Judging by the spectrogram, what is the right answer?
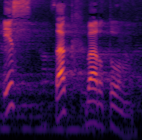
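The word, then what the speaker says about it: استكبرتم: Jadi bacanya kalau sendirian bacanya istakbartum. Tapi kalau disambung anfusukumustakbartum.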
